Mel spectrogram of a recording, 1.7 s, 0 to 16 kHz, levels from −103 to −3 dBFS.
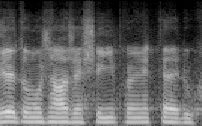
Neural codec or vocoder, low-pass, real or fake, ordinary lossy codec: codec, 32 kHz, 1.9 kbps, SNAC; 14.4 kHz; fake; Opus, 16 kbps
